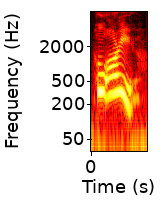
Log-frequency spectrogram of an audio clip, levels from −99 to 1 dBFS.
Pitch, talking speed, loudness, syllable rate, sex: 280 Hz, 235 wpm, -13 LUFS, 6.1 syllables/s, female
